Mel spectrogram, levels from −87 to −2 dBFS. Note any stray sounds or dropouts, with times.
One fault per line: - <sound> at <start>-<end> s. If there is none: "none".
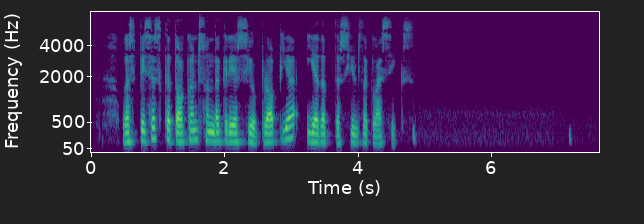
none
